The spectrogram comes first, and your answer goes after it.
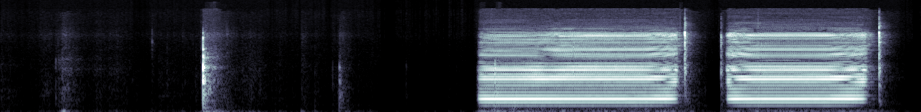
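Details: Two steady, harsh electrical buzzes from a noise sniffer plugged back into an unfiltered wall outlet, each about a second and a half with silence between; noisy mains line, which disappeared when plugged into the Panamax filter.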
